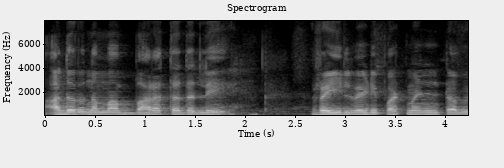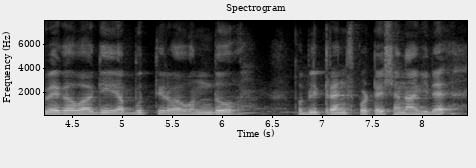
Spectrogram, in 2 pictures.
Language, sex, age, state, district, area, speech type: Kannada, male, 18-30, Karnataka, Bangalore Rural, urban, spontaneous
